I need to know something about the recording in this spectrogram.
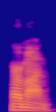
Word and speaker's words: Germán: Germán. Germán. It's spelled German, but it's you Germán.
